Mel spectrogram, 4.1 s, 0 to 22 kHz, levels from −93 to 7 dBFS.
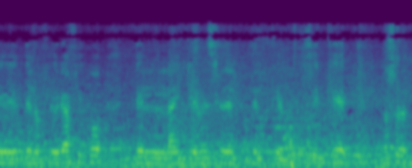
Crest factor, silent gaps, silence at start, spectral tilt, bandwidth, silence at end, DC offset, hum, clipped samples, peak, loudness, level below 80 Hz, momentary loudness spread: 14 dB; none; 0 s; -7 dB/octave; 12.5 kHz; 0 s; under 0.1%; none; under 0.1%; -8 dBFS; -23 LUFS; -34 dBFS; 4 LU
